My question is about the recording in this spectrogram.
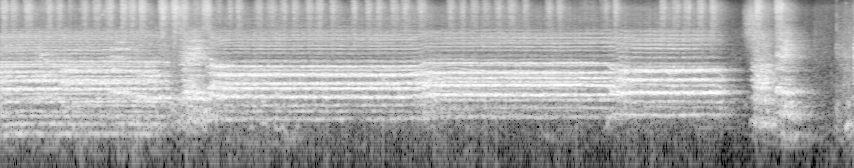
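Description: Mixed choir of men's and women's voices singing long held chords, moving to a new chord every three to four seconds, then cutting off together about eleven seconds in.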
